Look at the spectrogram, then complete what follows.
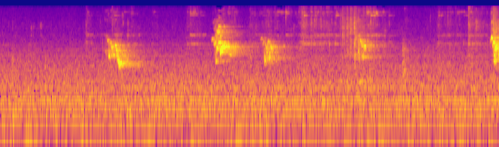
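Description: Budgerigar chirping: about five short calls spread over the few seconds, each a quick falling sweep.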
